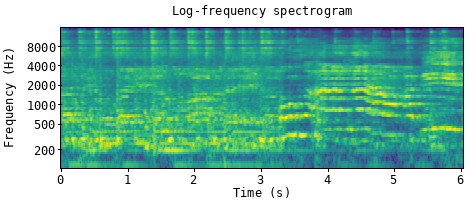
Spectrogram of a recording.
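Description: Rebana frame drums beating a steady rhythm under male singing. In the second half the drumming thins while a long sung phrase falls in pitch.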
